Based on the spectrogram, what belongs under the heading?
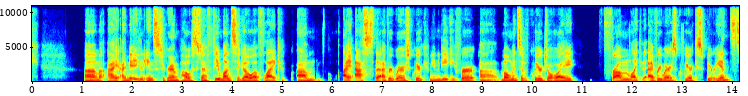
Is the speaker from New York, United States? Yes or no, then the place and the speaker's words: no; Milwaukee, Wisconsin, United States; moved away; I went back home to Milwaukee, Wisconsin, which is where I'm from originally, the suburbs there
